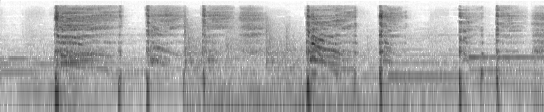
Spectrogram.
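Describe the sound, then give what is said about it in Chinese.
An old man coughs uncontrollably in a long run of harsh, rasping fits. Many sharp bursts come in irregular succession, with short strained breaths between them. “开始不受控制地咳嗽起来”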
